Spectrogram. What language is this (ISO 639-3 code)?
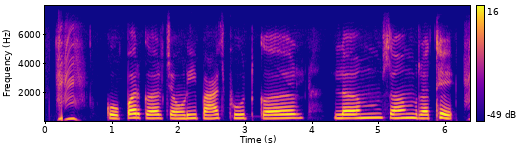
hne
